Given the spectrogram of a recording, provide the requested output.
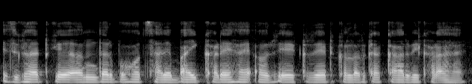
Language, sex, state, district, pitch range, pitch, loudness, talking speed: Hindi, male, Jharkhand, Garhwa, 105-115 Hz, 110 Hz, -16 LUFS, 230 wpm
